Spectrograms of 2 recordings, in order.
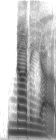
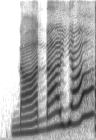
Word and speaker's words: Nonya: It's Nonya, like it's none of your business. These two morons kept I know. – Saying like, Nonya. Nanaya?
